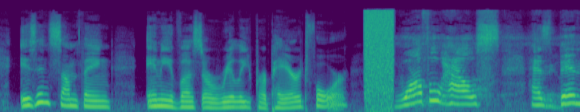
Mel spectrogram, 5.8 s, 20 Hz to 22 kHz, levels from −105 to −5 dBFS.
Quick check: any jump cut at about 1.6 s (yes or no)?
no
